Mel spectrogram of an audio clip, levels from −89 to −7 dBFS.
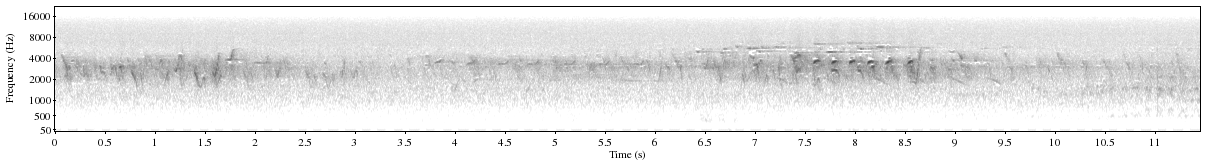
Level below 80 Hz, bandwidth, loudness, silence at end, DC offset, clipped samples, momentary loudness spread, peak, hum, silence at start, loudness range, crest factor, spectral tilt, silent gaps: -88 dBFS; 16.5 kHz; -42 LUFS; 0 s; under 0.1%; under 0.1%; 19 LU; -22 dBFS; none; 0 s; 13 LU; 24 dB; 5.5 dB/octave; none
